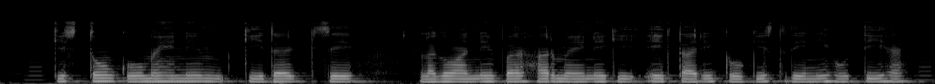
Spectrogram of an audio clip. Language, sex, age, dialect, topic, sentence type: Hindi, male, 18-24, Garhwali, banking, statement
